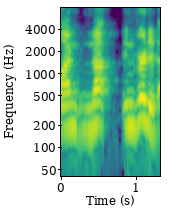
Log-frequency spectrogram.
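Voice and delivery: ordinary delivery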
